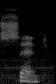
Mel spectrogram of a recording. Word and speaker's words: scent: The C is silent. It is Scelfo. Like in the word scent, right?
